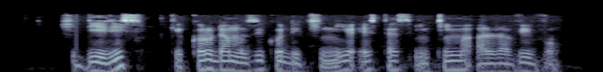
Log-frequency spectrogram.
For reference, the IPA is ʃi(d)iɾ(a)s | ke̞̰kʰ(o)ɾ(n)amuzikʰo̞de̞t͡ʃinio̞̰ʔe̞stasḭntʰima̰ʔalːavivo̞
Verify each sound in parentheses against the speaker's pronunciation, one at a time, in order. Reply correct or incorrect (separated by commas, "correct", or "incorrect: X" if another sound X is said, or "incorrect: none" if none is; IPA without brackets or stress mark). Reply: correct, incorrect: i, correct, incorrect: d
